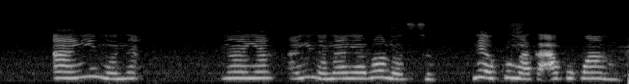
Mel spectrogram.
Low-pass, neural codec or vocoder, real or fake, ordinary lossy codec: 7.2 kHz; none; real; none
